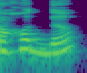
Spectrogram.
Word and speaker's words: Rodin: que o matemático né Marc rodim ou rodan como queira pronunciar o certo seria rodan mas vou falar então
